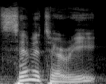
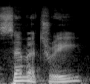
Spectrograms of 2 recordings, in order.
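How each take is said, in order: First: It is said with an American pronunciation. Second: It is said with a British pronunciation. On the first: "American pronunciation" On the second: "British pronunciation"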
